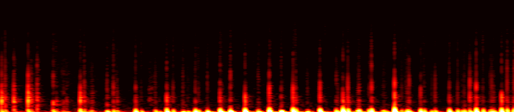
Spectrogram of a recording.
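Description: Fingertips tap quickly on a small rectangular pink foam sponge, soft and solid, held in both hands. The result is a rapid, uneven patter of soft, dull low thumps that stop dead with no ring.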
